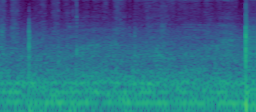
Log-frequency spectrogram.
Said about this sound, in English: Now I can write it like this also.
